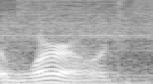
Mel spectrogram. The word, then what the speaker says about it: World: World né que World é difícil de pronunciar essa palavra porque se você falar sem o o l fica palavra né Word mas não é Word é World então é meio complicado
